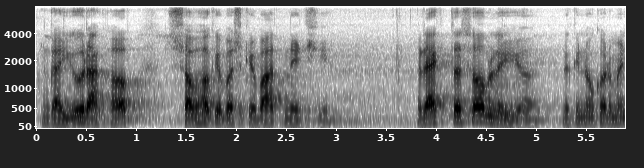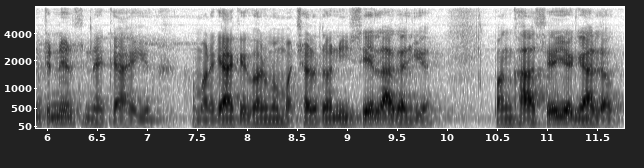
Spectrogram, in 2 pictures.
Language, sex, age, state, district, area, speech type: Maithili, male, 18-30, Bihar, Saharsa, rural, spontaneous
